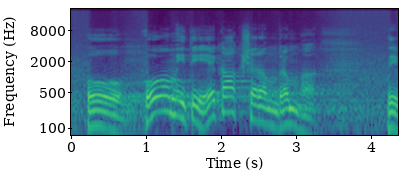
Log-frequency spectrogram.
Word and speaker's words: Om: It is made of a, u and but because of sandhi, it merges into a single syllable, Om.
